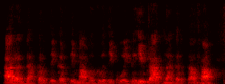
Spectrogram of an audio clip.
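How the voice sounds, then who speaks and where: A man's voice: medium pitch, fairly even intonation, normal speed, fairly bright tone. A man narrating a devotional story as a religious storyteller, earnestly exhorting his listeners. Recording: roomy hall, distant mic.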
